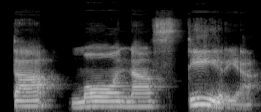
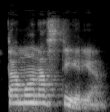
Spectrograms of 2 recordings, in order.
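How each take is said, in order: First: Ta monastiria spelled out slowly, every syllable clear; slow careful Greek. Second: Ta monastiria said higher and faster, in one flowing sweep; quick natural Greek. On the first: Teacher modelling ta monastiria slowly for students. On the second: Teacher showing students how ta monastiria sounds at native speed. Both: Shown as a demonstration. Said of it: "Greek lesson pronunciation demo".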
